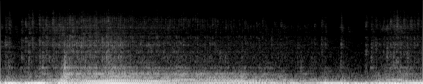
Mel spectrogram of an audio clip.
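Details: Catless V6 Mustang (catalytic converters removed) on an 87-octane tune with 93 octane fuel, owner unsure if it runs rich: raspy rev swells and falls with loose crackles and pops on overrun; suspected rich-running backfire, no flames.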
